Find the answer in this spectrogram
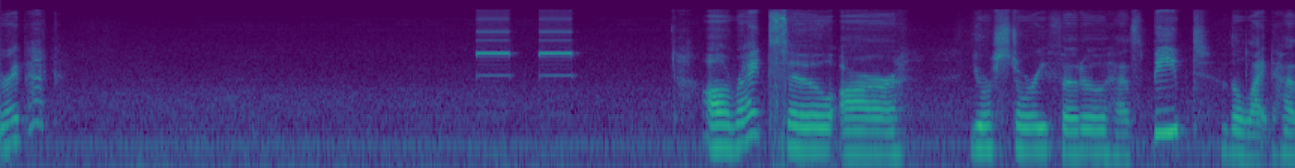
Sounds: inside a small room, Speech

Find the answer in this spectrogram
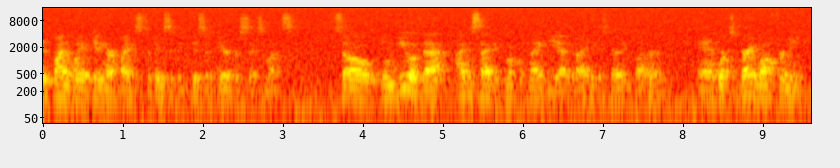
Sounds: Speech

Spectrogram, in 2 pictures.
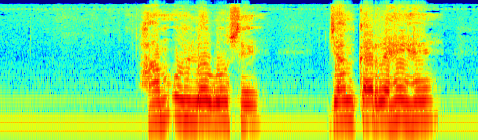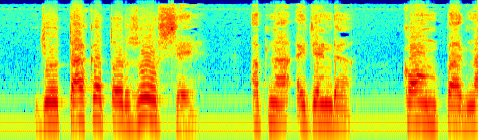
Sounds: Male speech, Speech

